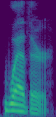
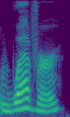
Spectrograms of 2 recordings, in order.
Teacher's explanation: Notice the th sound. Put your tongue gently between your teeth.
